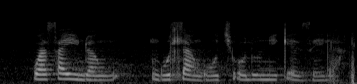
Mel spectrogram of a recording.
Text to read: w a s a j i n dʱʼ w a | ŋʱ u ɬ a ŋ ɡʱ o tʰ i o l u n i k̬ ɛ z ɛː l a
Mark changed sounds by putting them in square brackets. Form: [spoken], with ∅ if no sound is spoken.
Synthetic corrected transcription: w a s a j i n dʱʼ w a | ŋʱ u ɬ a ŋ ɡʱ o tʰ i o l u n i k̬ ɛ z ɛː l a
